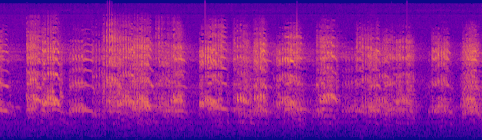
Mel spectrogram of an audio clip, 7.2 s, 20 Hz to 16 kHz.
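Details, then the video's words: Common cranes flying over a crane camera site in Estonia on 27 September 2017 at 19:26; loud, rolling trumpeted calls from several birds, about a dozen harsh, harmonic-rich bursts in quick, overlapping succession. "Cranes flying over"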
